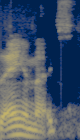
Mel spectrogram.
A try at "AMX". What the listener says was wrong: AMX. Well, it's I think it's more syllables the way you say it. AMX. Yeah, you got an extra syllable.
